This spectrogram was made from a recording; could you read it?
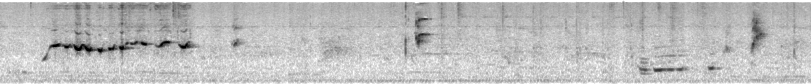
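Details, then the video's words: Lesser green leafbird giving a wavering, warbled whistle that rises and dips for over a second, then scattered short high notes and a lower whistle, with quiet pauses between them. "Suara burung cucak ijo mini"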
